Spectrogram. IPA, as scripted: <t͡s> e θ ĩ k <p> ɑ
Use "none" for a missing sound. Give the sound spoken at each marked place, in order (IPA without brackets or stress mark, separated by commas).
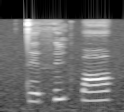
t̪, p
